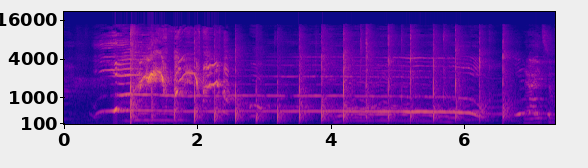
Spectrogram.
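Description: A toddler giggles with a long squeal through covered lips.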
